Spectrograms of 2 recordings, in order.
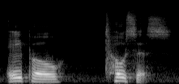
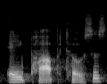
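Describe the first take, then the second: First: The p before -tosis is silent. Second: The p before -tosis is sounded. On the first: "It is correctly pronounced apoptosis. ... the P is silent" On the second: "you'll hear a lot of people pronounce it apoptosis"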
